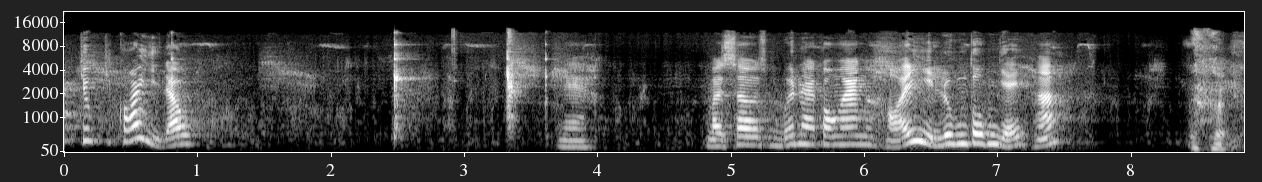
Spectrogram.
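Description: A middle-aged woman speaks pleadingly, close by.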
